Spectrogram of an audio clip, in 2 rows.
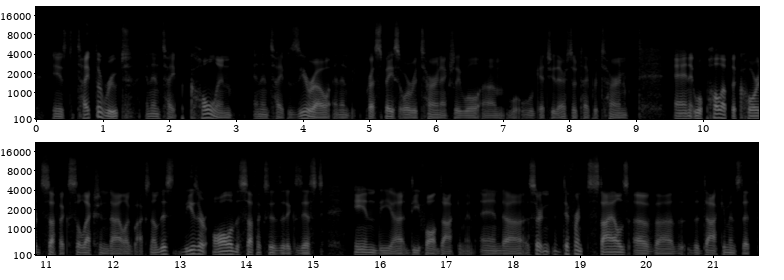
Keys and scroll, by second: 0.8 shift+d, 2.4 shift+;, 4.0 0, 8.5 Return.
